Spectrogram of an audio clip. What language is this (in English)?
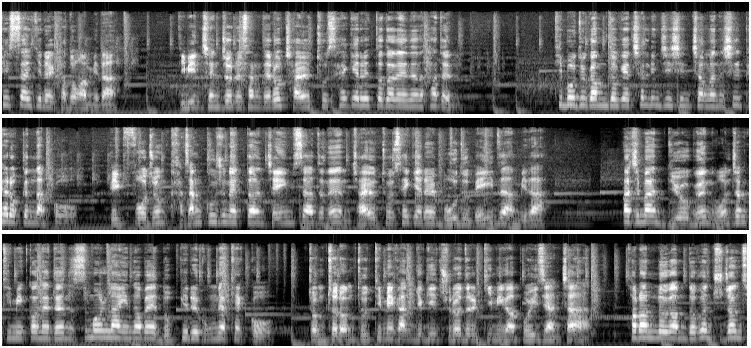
Korean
